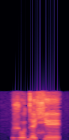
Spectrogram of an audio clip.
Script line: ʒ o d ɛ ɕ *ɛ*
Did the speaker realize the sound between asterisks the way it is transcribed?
no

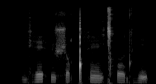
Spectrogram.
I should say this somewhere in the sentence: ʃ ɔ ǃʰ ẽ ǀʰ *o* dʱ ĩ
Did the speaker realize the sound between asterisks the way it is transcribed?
yes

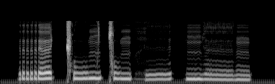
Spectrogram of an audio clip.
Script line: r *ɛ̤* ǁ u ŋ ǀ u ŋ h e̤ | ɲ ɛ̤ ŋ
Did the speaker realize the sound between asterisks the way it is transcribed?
no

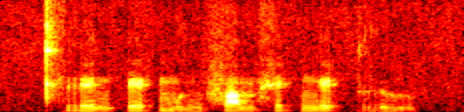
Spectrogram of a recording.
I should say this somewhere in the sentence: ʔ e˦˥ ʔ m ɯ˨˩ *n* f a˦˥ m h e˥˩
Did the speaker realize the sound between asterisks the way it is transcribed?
no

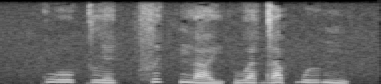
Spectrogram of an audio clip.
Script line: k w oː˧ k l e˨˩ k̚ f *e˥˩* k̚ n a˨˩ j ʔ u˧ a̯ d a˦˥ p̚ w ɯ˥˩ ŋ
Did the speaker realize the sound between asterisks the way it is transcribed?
yes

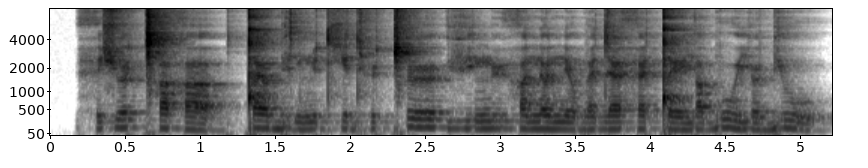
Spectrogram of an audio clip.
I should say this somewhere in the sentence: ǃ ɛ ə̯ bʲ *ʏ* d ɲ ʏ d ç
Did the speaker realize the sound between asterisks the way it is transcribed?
no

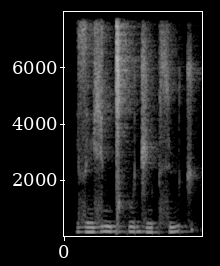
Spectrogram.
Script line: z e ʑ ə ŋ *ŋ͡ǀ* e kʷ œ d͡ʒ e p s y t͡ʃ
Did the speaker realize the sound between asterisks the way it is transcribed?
no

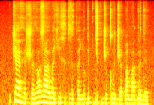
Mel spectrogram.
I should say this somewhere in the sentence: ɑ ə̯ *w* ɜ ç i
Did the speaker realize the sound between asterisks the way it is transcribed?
yes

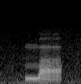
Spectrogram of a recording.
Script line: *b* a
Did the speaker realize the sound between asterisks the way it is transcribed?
no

